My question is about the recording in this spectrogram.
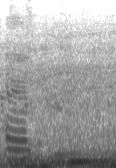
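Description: Bus engine running with a steady low drone that grows stronger about a second and a half in. A brief falling pitched sound is heard near the start.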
